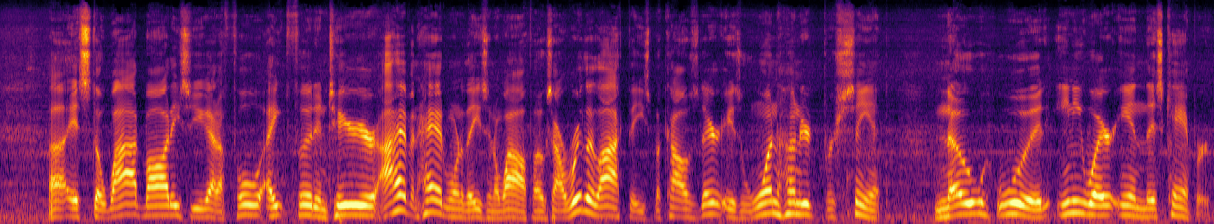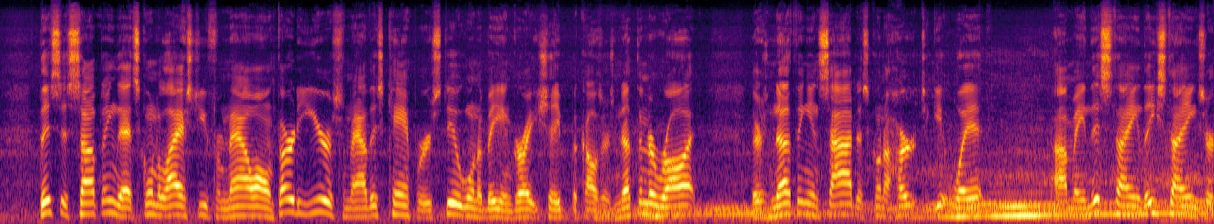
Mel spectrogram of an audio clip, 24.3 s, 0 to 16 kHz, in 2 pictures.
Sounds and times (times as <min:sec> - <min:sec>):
Speech: 0:00.5 - 0:08.8, 0:09.4 - 0:22.0, 0:22.7 - 0:24.2.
